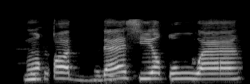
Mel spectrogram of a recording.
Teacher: Muqaddasi apa saja? Dalnya, dal tasdidnya sedikit ditekan ya, karena melambangkan dua huruf dalnya.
